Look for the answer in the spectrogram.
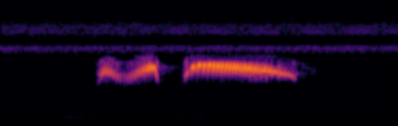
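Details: Female spotted dove calling to excite males: a brief wavering double coo, then a sustained, slightly falling coo, clear against a soft background hum.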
